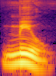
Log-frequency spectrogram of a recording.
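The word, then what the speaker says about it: mu: म्यू ऐसे आप pronunciate करना है। म्यू ठीक है?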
